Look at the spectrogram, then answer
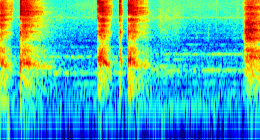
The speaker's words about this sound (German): Ihr hört die Geräusche von Feuerwerkskörpern.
